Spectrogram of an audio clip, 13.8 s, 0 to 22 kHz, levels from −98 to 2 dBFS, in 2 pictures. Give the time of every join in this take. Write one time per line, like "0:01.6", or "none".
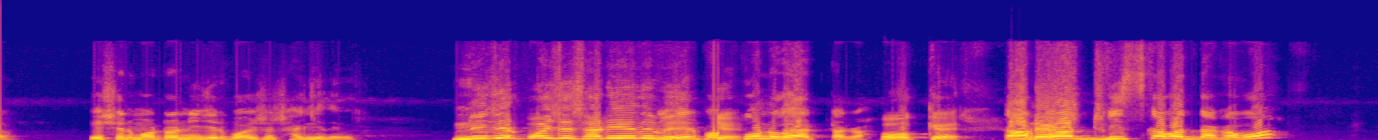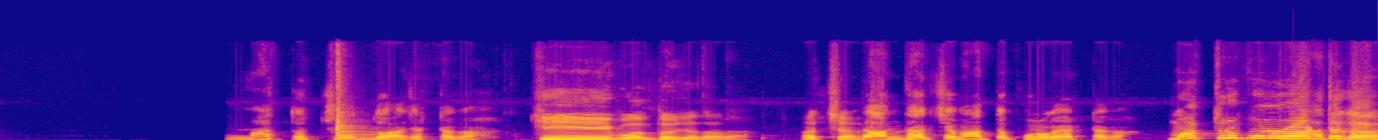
0:03.5
0:10.7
